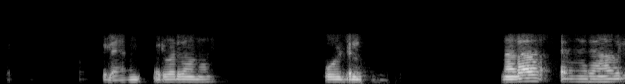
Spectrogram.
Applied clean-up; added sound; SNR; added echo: neural mask model DeepFilterNet 3.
